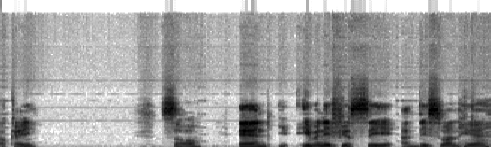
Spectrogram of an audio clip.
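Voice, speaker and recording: Music plays behind a man with a non-native accent who talks at a very slow pace, leaving long, frequent pauses. His pitch swings very widely. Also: medium pitch for a man. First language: not English. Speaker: trading educator. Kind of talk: tutorial. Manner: halting.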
